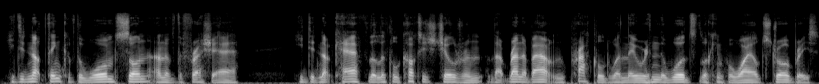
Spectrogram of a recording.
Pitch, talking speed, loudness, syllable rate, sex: 105 Hz, 270 wpm, -20 LUFS, 6.1 syllables/s, male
